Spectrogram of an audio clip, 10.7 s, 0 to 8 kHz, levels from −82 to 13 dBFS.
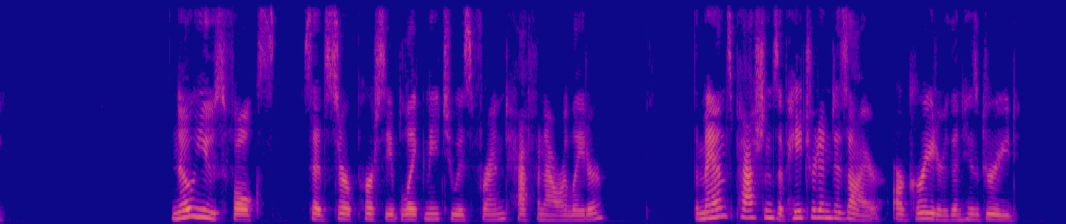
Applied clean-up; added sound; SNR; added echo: none; none; none; none.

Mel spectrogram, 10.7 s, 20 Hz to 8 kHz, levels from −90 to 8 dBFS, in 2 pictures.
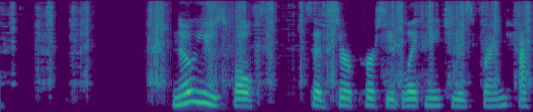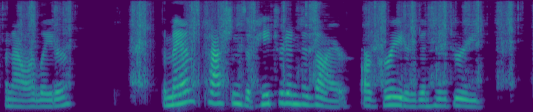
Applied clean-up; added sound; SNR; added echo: classical method Wiener filter.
